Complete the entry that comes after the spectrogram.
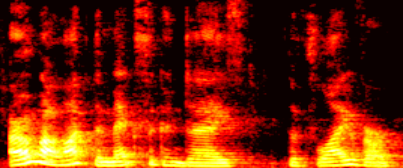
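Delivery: talking with mouth full; eating while talking; chewing noisily. Real, not acted. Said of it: "I'm sorry I'm eating instead of talking".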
